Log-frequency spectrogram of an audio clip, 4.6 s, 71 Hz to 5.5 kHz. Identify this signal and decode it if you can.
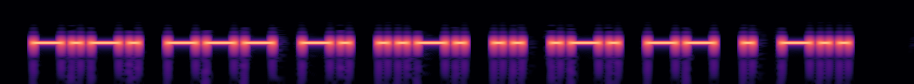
Morse code, heard as a keyed tone, about 25 wpm, 600 Hz. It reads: CONFIRMED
